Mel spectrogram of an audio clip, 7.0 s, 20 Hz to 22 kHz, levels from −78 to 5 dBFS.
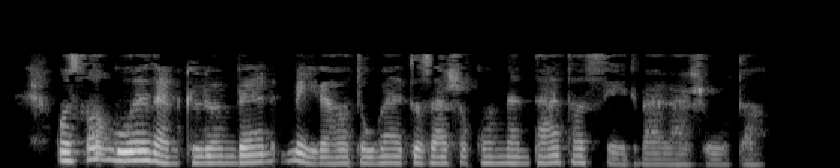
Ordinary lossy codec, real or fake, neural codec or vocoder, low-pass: MP3, 24 kbps; fake; codec, 44.1 kHz, 2.6 kbps, SNAC; 7.2 kHz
